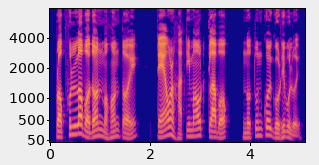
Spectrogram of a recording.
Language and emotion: Assamese, neutral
